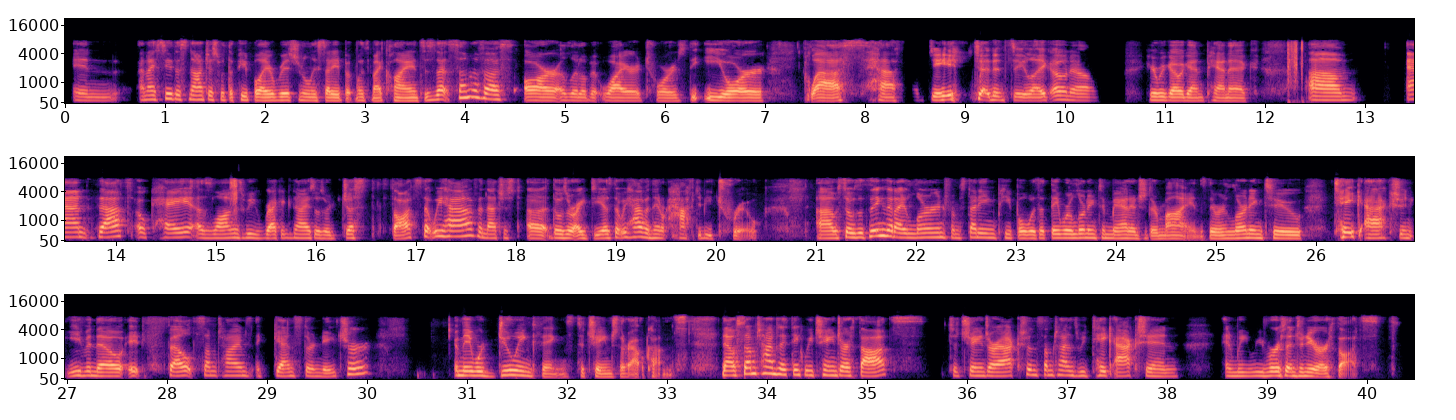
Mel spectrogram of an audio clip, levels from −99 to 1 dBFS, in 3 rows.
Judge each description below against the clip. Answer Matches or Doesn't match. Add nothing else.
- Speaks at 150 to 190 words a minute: Doesn't match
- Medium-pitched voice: Matches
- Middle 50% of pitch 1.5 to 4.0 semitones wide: Doesn't match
